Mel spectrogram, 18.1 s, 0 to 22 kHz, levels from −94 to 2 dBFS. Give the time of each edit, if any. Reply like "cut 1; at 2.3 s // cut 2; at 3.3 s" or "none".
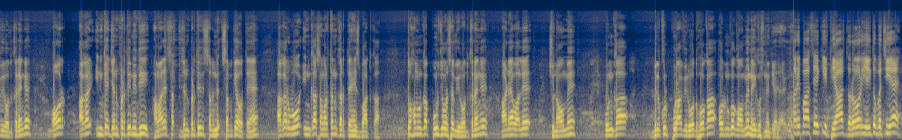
cut 1; at 15.9 s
